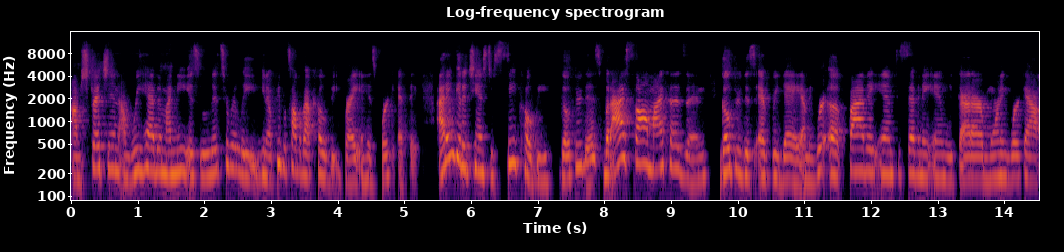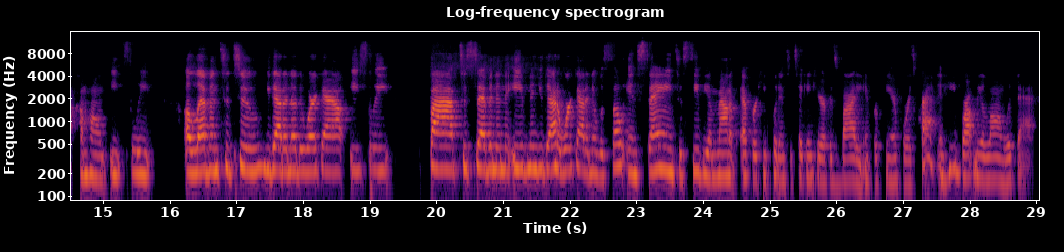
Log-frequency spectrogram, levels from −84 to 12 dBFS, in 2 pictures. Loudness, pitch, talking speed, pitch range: -27 LUFS, 200 Hz, 225 wpm, 175-225 Hz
